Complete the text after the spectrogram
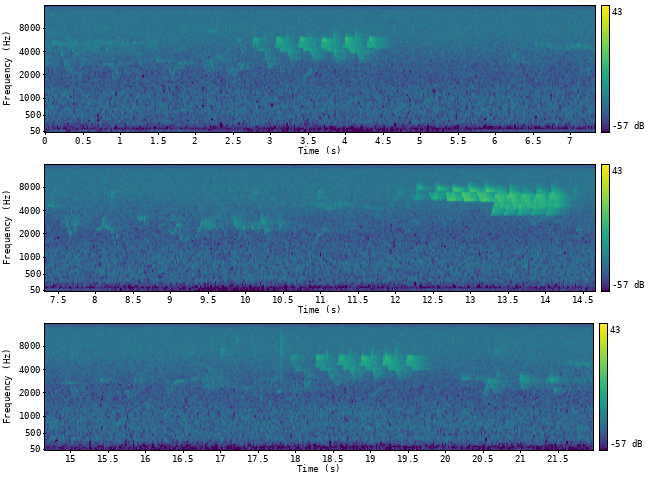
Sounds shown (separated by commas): warbler song, Black-headed Grosbeak song, Nashville Warbler song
